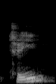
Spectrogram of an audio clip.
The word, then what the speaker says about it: trie: when I'm going to this tree comes from retrieval. This term was coined by Edward Franklin, who pronounced this tree as the word of retrieval.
